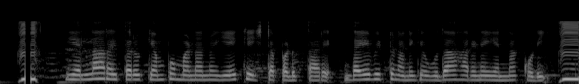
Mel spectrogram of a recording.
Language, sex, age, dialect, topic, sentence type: Kannada, female, 31-35, Central, agriculture, question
